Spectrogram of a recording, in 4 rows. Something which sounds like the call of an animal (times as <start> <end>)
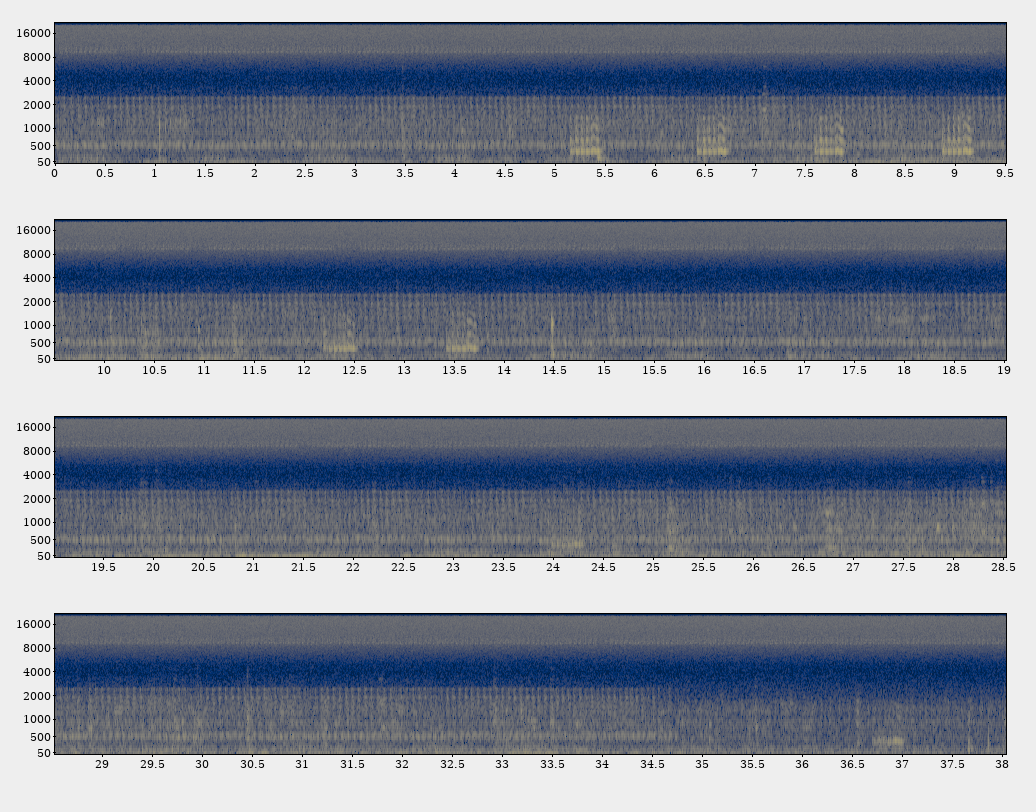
5.0 9.4, 12.0 14.0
